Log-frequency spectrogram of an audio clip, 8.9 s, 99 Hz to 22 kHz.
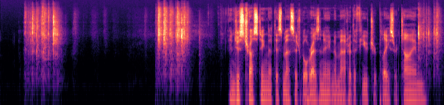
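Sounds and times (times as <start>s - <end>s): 
tarot cards being shuffled: 0.4s - 1.7s, 2.8s - 4.5s, 8.3s - 8.8s
speech: 4.6s - 8.8s.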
